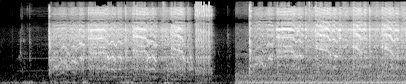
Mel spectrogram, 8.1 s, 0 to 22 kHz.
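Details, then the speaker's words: Box truck with low compression, jump-started with a Topdon JS2000 after engine restorer added: long crank, stall and restart, then lumpy, uneven running, missing steadily, as it did before. Hard start with misfire, cause unconfirmed. "Is that more than it did the day you were at the... I think it ran a lot like this. Yeah, I mean, she's missing pretty good."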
